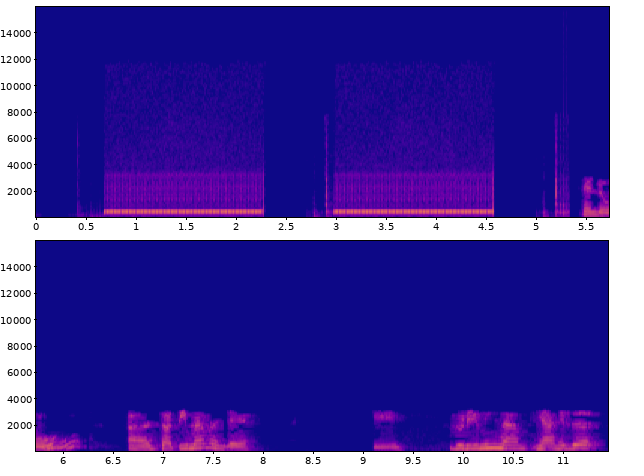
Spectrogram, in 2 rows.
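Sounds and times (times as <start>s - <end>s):
phone ringback tone: 0.7s - 2.3s, 3.0s - 4.6s
speech: 5.5s - 6.2s, 6.8s - 8.0s, 9.1s - 11.4s.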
